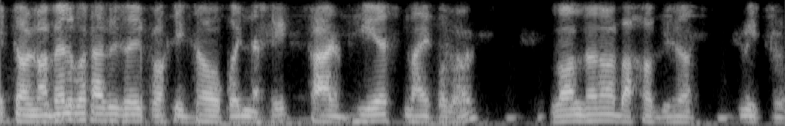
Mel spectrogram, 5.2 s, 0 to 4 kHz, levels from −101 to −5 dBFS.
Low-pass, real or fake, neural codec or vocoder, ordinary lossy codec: 3.6 kHz; fake; codec, 44.1 kHz, 3.4 kbps, Pupu-Codec; Opus, 32 kbps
